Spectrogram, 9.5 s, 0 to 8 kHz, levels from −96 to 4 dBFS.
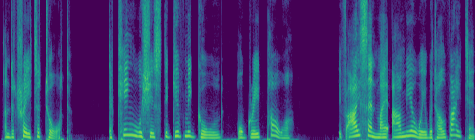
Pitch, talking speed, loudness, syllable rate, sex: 205 Hz, 140 wpm, -19 LUFS, 4.1 syllables/s, female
